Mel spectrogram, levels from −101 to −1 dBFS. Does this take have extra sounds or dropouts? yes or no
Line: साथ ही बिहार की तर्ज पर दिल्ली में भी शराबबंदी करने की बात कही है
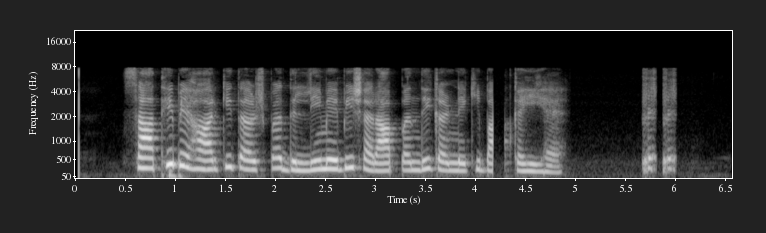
yes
